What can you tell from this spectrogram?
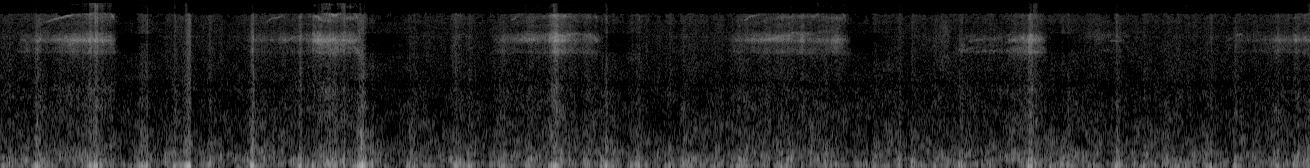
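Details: Asleep indoors, the Minuet kitten Buri snores softly, its flat nose sounding a high airy whistle on each breath, repeating steadily about every two and a half seconds against a hushed room.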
